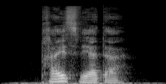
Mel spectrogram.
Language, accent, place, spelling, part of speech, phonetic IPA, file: German, Germany, Berlin, preiswerter, adjective, [ˈpʁaɪ̯sˌveːɐ̯tɐ], De-preiswerter.ogg
- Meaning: 1. comparative degree of preiswert 2. inflection of preiswert: strong/mixed nominative masculine singular 3. inflection of preiswert: strong genitive/dative feminine singular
